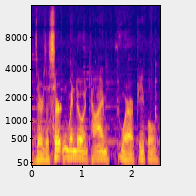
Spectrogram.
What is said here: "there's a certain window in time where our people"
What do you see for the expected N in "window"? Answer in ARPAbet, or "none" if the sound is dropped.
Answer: N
